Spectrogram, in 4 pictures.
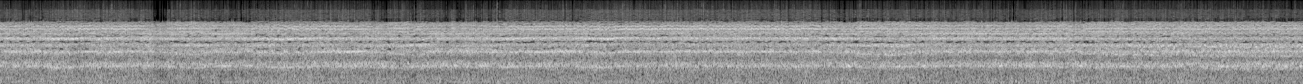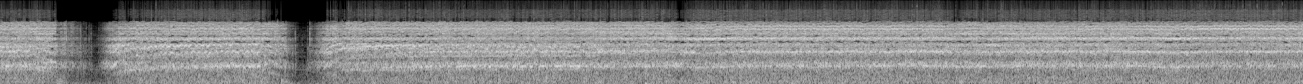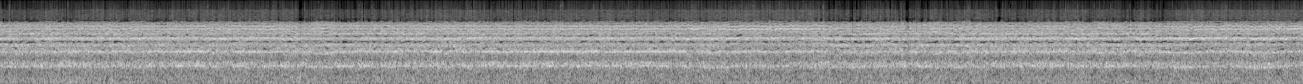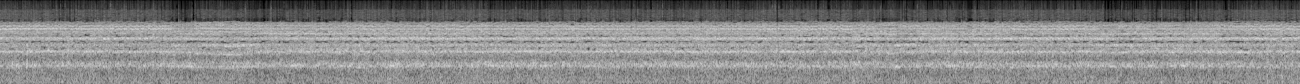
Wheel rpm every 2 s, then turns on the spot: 230, 220, 230, 230, 230, 220, 170, 140, 150, 210, 230, 230, 230, 230, 230, 230, 230, 230, 230, 220, 230, 230, 240, 230, 230, 230.
none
